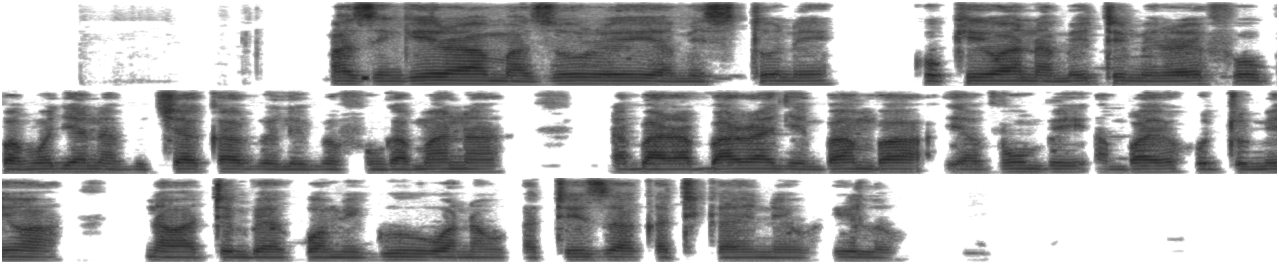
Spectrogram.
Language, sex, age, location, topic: Swahili, male, 18-24, Dar es Salaam, agriculture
